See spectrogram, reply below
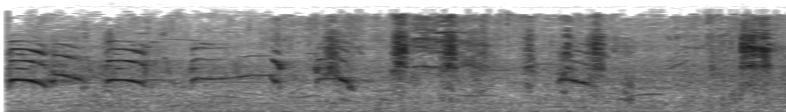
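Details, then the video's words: Seagulls in flight over the ocean giving harmonic, downslurred mewing cries, several in quick succession at first, then scattered overlapping calls from more birds against a steady background wash of sea. "Seagulls | Seagull Sounds | Seagulls Flying | Seagull Sound Effects And Video"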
